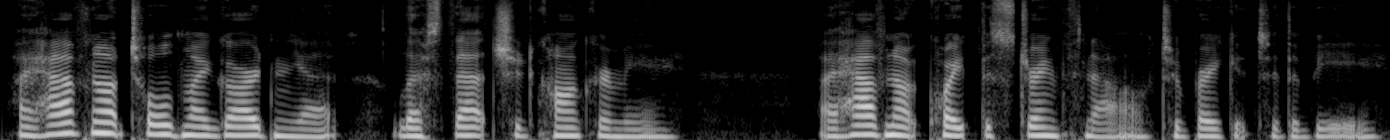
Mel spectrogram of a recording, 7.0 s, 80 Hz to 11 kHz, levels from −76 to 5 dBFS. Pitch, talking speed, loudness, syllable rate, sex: 185 Hz, 215 wpm, -19 LUFS, 4.8 syllables/s, female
